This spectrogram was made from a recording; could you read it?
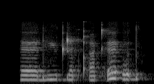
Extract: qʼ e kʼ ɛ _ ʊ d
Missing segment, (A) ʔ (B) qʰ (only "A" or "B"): A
